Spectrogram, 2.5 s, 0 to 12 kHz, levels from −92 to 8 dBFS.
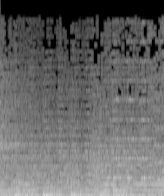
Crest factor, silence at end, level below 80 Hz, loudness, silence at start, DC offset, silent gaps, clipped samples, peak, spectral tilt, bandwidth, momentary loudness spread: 14 dB; 0 s; -24 dBFS; -17 LUFS; 0 s; under 0.1%; none; under 0.1%; -2 dBFS; -5.5 dB/octave; 11.5 kHz; 2 LU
